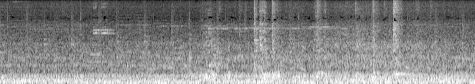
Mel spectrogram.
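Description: Steady low rumble of street traffic, with background voices and a few sharp clicks and clatters in the middle.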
